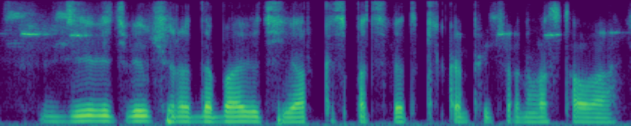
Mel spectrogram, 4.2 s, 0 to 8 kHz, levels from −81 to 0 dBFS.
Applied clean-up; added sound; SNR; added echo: neural diffusion model UNIVERSE++.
